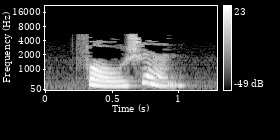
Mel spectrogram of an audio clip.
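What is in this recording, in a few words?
"否认", Mandarin Chinese; hsk; chinese flashcards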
